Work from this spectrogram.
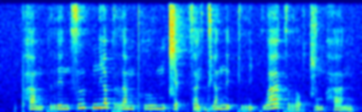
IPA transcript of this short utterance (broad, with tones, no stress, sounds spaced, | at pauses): pʰ a˨˩ m p r e˧ n s ɯː˥˩ t̚ n i˥˩ a̯ p r a˧ m pʰ l uː˦˥ m t͡ɕ a˨˩ k̚ s a˧ j d i˦˥ a̯ n e˦˥ ʔ k r i˨˩ ʔ k w aː˥˩ k r ɔ˨˩ ʔ t͡ɕ o˧ m h a˧ ŋ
